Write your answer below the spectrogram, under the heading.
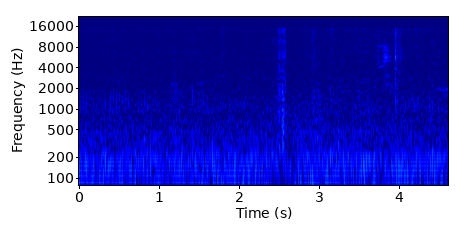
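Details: Plump Somali and Norwegian Forest Cat cross purring then snoring in sleep; continuous low rumbling throb with little else, one or two soft rustling ticks.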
